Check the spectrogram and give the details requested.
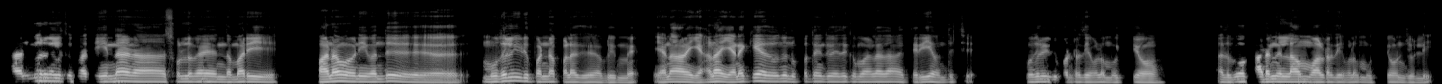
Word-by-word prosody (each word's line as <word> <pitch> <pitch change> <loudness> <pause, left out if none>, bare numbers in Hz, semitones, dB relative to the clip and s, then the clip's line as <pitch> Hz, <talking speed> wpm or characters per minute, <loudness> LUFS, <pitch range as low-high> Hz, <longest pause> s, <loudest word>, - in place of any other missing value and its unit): நண்பர்களுக்கு 150 +2 +2
பார்த்தீங்கன்னா, 130 +3 +2
நான் 130 -1 +2
சொல்லுவேன் 130 0 +1
இந்த 115 -1 -1
மாரி 130 0 +3 0.7
"பணம் 145 +5 +6
நீ 130 - +3
வந்து 135 +4 +1 1.0
முதலீடு 155 +4 +2
பண்ண 125 0 +1
பழகு" 110 -1 -1
அப்படிம்பேன். 100 0 -4 0.2
ஏன்னா 125 +3 +3 0.3
ஆனா 135 0 +6
எனக்கே 130 +5 +3
அது 140 - +1
வந்து 135 -1 -1
35 130 0 -5
வயதுக்கு 125 0 -4
மேல 125 0 -1
தான் 115 -4 -4
தெரிய 115 +3 0
வந்துச்சு. 110 0 -13 0.6
முதலீடு 120 0 -2
பண்ணுறது 110 0 -4
எவ்வளோ 105 -1 -4
முக்கியம். 100 -1 -3 0.6
அதுபோக 120 +3 0
கடன் 125 +2 +3
இல்லாம 120 -1 +2
வாழ்றது 110 0 0
எவ்வளோ 105 0 -6
முக்கியம்னு 105 0 -8
சொல்லி. 95 +1 -8
125 Hz, 145 wpm, -22 LUFS, 110-130 Hz, 1.0 s, பணம்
